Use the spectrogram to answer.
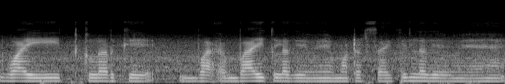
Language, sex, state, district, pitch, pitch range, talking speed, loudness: Hindi, female, Bihar, Samastipur, 150 Hz, 145-155 Hz, 155 wpm, -19 LUFS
